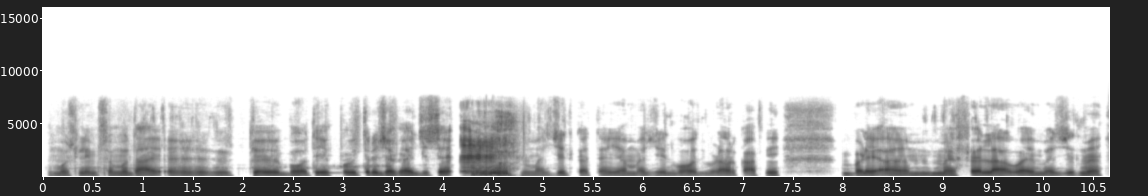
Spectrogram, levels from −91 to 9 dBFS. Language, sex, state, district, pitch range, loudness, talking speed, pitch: Hindi, male, Uttar Pradesh, Etah, 100-105 Hz, -18 LUFS, 170 wpm, 105 Hz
